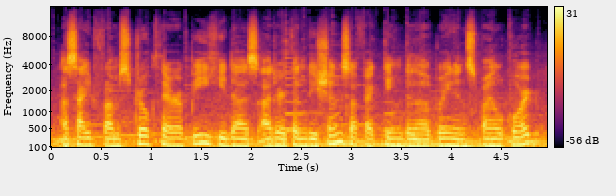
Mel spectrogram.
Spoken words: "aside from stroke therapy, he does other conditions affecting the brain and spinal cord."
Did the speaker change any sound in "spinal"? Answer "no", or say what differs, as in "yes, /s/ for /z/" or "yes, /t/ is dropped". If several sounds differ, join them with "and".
yes, /n/ is dropped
